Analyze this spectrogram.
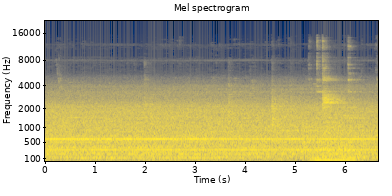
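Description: Steady machinery noise of a steel pipe induction surface-quenching line: an even hiss with a steady hum, and a brief clatter of knocks about five and a half seconds in.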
